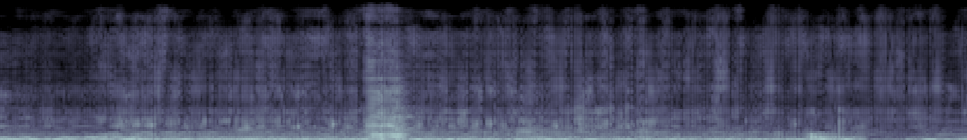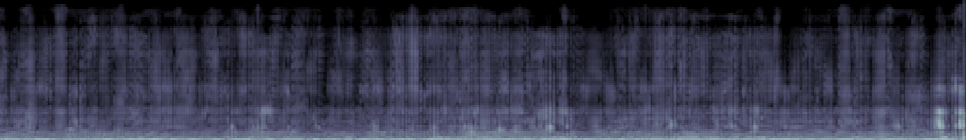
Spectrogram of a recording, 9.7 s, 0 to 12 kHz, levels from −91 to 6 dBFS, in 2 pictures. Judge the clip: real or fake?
fake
